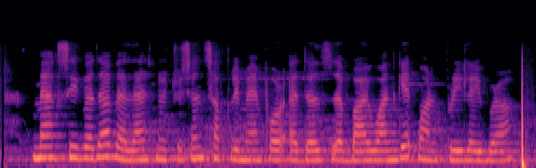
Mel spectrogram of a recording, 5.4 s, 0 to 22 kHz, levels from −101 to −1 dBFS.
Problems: none marked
